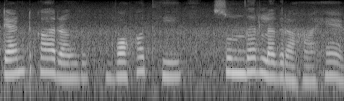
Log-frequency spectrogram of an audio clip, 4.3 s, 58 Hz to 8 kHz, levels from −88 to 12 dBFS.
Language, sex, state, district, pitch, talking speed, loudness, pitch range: Hindi, female, Punjab, Fazilka, 200 Hz, 125 wpm, -19 LUFS, 185-235 Hz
